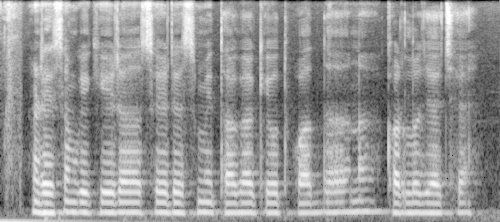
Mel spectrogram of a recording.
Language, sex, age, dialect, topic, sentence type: Maithili, male, 18-24, Angika, agriculture, statement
